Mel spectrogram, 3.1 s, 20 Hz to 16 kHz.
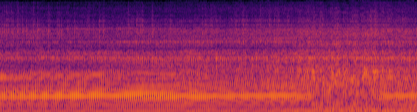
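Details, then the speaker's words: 80cc two-stroke motorized bicycle after tightening the slipping clutch; bright, steady drone easing as revs settle, no clunks or slipping, clutch engages immediately with no drag or slip, still being broken in. "Listen to her purr now. Oh, she sounds much better. Clutch engages immediately."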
